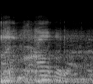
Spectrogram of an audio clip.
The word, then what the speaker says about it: Addis Ababa: Okay, I can't pronounce it right. Oh yeah, Addis Ababa.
